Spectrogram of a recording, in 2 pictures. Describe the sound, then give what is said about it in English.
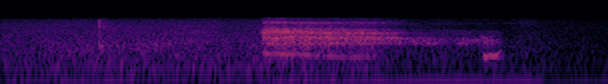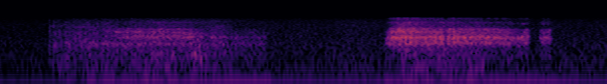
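Deep breathing, with three loud, drawn-out breaths separated by pauses. The breaths are heard alone, without talk. “Deep breath.”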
